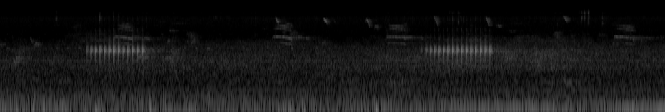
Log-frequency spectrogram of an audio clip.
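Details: Female Downy Woodpecker drumming: two short, rapid rolls about four seconds apart over a steady low rumble, with faint high chips from other birds.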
